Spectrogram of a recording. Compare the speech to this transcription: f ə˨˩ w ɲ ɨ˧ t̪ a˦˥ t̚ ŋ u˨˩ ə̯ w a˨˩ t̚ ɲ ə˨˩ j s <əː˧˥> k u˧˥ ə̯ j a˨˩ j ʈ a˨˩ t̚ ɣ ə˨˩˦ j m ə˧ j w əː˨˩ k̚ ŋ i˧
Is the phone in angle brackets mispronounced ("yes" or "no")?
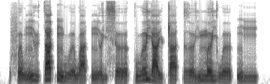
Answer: yes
